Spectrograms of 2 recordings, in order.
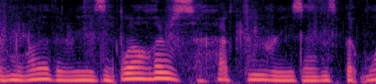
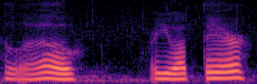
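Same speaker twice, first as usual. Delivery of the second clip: calling out loudly into the woods; loud, raised call; calling from far away; 3 semitones higher, 5 dB louder than usual. Real, not acted.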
